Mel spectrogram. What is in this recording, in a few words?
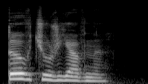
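"тӧв чужъявны", Komi, female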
